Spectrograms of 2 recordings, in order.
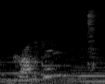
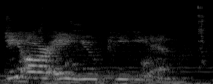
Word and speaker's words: Graupen: Grumpen? It's Graupen. G-R... Aupen. Graupen. Just to push emphasis on the R.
